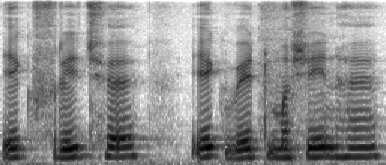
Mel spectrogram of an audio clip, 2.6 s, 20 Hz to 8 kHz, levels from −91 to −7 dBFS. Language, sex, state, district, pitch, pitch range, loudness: Hindi, male, Jharkhand, Ranchi, 170 Hz, 160-175 Hz, -15 LUFS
